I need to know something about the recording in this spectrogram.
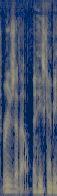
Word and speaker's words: Roosevelt: I believe it's pronounced Roosevelt.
